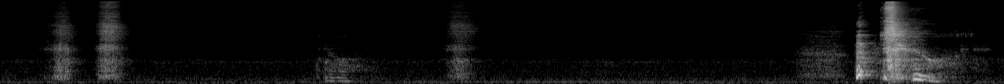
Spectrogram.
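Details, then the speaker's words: Adult sneezing fit induced by Chhinkni snuff: several sharp sneezes and forceful breaths, ending in a loud explosive sneeze. "think I'm gonna sneeze."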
